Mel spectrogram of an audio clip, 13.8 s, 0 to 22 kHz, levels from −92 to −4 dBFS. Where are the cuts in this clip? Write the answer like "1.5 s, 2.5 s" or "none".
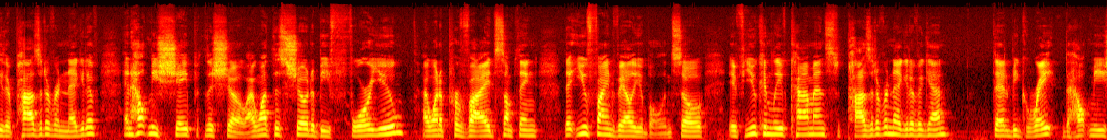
none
